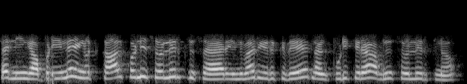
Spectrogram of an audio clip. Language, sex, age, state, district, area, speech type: Tamil, female, 60+, Tamil Nadu, Nilgiris, rural, conversation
